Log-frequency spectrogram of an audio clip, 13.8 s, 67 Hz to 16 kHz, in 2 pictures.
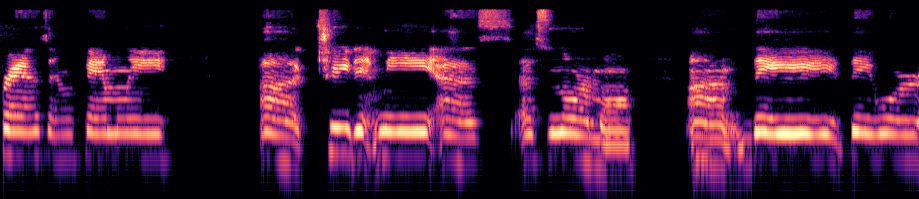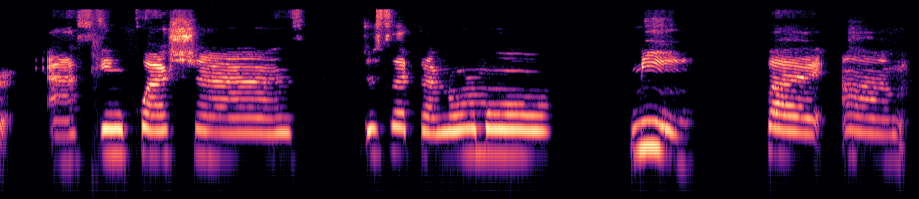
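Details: Aphasia in a young adult woman after an ischemic stroke in March 2020 that left her unable to speak and affected her right side; she is still recovering and reports word-finding difficulty, heard in conversational speech.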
